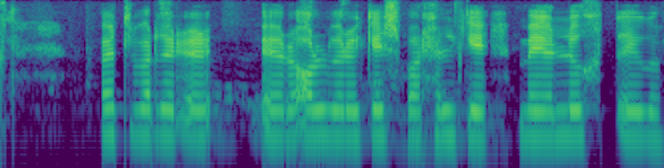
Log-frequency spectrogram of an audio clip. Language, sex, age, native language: Icelandic, male, 11, Icelandic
